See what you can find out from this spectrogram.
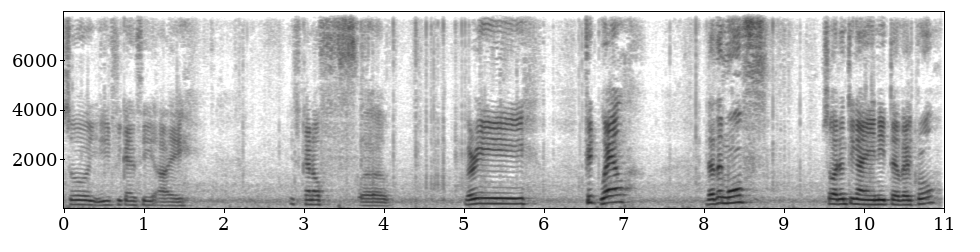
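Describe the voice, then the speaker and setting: A man giving a casual hands-on how-to, speaking in a hesitant, improvised way with searching pauses. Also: high-pitched. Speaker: DIY tutorial presenter. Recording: clear background noise, ambient sound.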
